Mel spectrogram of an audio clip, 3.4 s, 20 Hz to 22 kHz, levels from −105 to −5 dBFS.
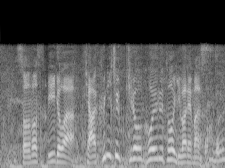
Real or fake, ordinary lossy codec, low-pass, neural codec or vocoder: fake; Opus, 64 kbps; 7.2 kHz; codec, 16 kHz, 4 kbps, FunCodec, trained on LibriTTS, 50 frames a second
